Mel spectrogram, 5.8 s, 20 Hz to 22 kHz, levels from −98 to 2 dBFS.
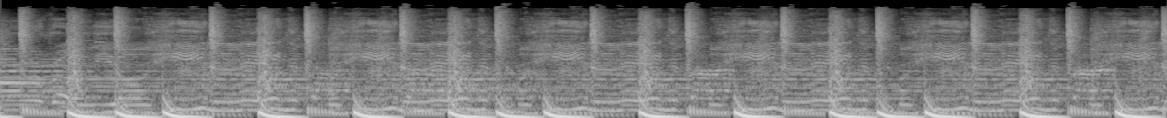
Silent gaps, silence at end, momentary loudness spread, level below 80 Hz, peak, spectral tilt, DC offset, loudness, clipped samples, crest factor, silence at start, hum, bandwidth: none; 0 s; 3 LU; -20 dBFS; -4 dBFS; -5 dB/octave; under 0.1%; -18 LUFS; under 0.1%; 12 dB; 0 s; none; 17 kHz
